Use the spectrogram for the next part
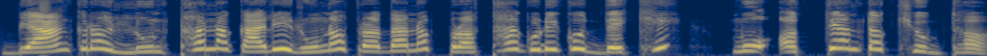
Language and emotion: Odia, angry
